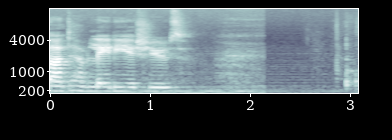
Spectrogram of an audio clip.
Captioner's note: sigh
